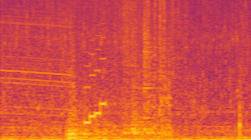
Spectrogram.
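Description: A can drops out of a vending machine with a clunk.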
